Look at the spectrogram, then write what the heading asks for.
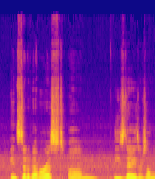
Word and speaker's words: Everest: in Japan um like mispronounced it and called it uh Arvest or something like that instead of Everest.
